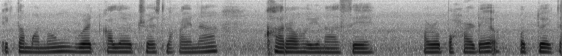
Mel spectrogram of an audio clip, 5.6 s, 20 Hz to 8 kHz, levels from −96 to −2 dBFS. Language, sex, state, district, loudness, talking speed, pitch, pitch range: Nagamese, female, Nagaland, Dimapur, -17 LUFS, 160 wpm, 175 Hz, 170-185 Hz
